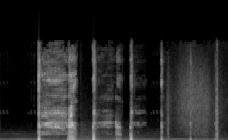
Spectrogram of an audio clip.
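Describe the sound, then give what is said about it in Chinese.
A man coughs low in a short fit of about eight rough, throaty bursts, some with a rasp of throat clearing, spaced unevenly and heard alone. “一阵低低的咳嗽声突然响起，他猛地起身掩住嘴”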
